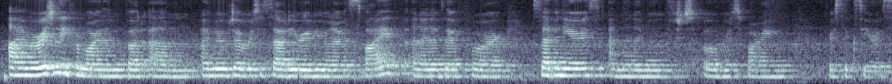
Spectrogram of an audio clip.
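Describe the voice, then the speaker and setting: A young woman, a college student, answers interview questions casually and talks in a relaxed way full of fillers. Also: mid-range voice, brisk, few pauses, a little hiss or hum. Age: young adult. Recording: echoey room.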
